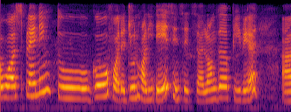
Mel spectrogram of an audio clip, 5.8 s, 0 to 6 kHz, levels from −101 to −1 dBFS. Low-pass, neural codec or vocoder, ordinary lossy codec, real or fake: 5.4 kHz; none; AAC, 32 kbps; real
